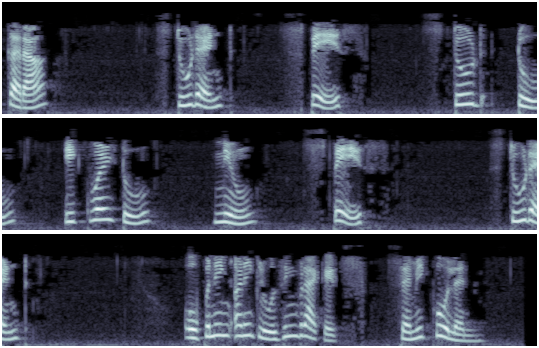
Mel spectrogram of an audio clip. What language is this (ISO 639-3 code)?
mar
